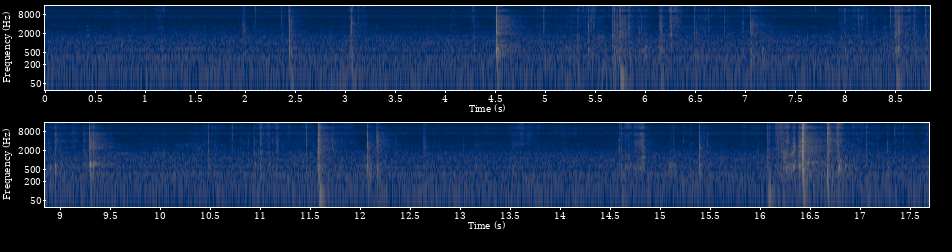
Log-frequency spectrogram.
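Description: Small cardboard model box handled and turned over in the hands: scattered light clicks and taps of fingers and box edges on the card, with a quick cluster of clicks near the end, over a faint steady room hum.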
